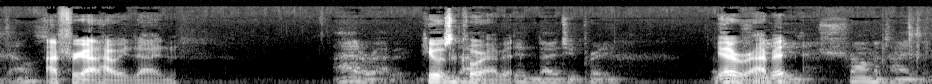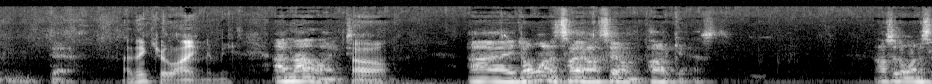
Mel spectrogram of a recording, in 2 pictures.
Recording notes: Fought with some technical difficulties and unfortunately, the technical difficulties won. The audio quality may be terrible this episode.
